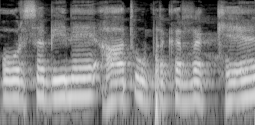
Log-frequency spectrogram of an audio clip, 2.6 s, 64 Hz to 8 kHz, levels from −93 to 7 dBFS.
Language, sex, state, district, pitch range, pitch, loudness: Hindi, male, Uttar Pradesh, Saharanpur, 170-185 Hz, 180 Hz, -12 LUFS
